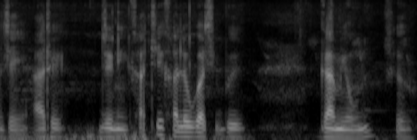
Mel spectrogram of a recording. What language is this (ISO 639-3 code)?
brx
